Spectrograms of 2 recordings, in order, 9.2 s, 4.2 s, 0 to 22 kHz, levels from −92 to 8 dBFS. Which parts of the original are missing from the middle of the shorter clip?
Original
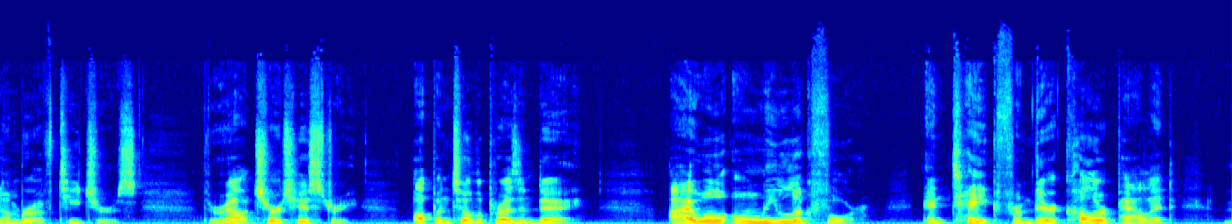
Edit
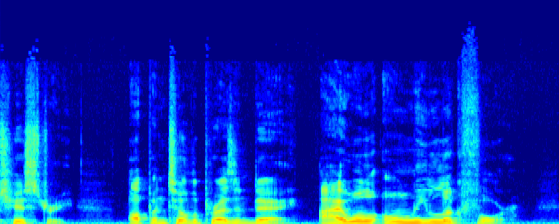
4.5 s to 4.9 s

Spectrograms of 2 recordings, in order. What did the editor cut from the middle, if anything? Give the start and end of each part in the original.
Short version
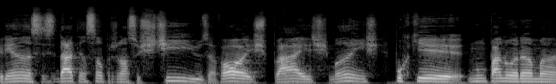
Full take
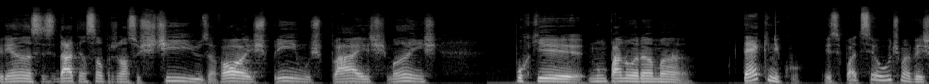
2.6 s to 3.2 s, 4.4 s to 5.1 s

